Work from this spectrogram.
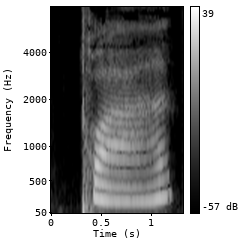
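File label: "tuan3", Mandarin Chinese, pinyin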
